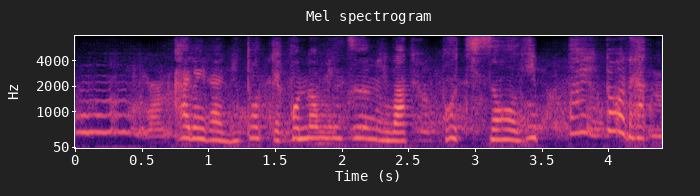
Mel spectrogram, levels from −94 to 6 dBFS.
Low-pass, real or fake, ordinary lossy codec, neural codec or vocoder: none; fake; none; codec, 16 kHz, 2 kbps, X-Codec, HuBERT features, trained on LibriSpeech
